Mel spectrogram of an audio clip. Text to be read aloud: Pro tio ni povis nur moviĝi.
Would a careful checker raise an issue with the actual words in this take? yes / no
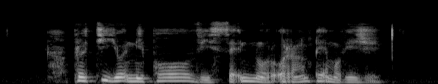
yes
